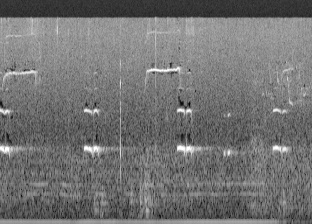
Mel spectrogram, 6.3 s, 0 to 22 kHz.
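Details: Eurasian pygmy owl in March 2024 gives level piping whistles spaced one to two seconds apart, each brief and steady in pitch, while a thin, higher whistle from another bird and a constant low hum run beneath.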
